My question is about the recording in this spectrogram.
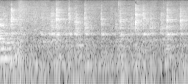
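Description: A hand-cranked stainless-steel pasta machine turning its cutter rollers as a dough sheet is fed through and cut into tagliatelle strands, making a run of light mechanical clicks, several a second.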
